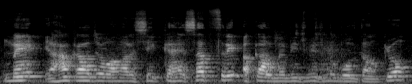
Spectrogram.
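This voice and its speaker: A man's voice: fairly high pitch, moderate pace, echoey room, slight background noise. A man, a swami, giving a spiritual discourse at a home gathering, asking his listeners questions and mixing English words into Hindi. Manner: questions and prompts the listeners to repeat after him. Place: room in a private residence.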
